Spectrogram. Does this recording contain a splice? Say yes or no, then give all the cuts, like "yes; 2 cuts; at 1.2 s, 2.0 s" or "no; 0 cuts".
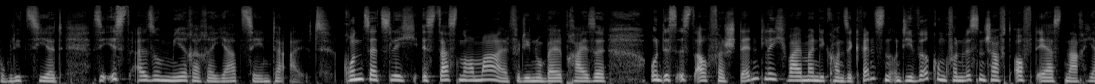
no; 0 cuts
